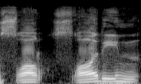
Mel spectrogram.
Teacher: صاد کو موٹا ادا کریں گے، را کو بھی موٹا ادا کریں گے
